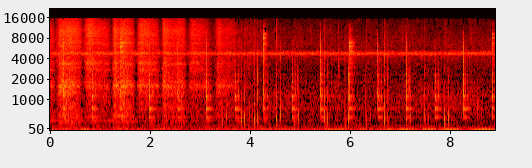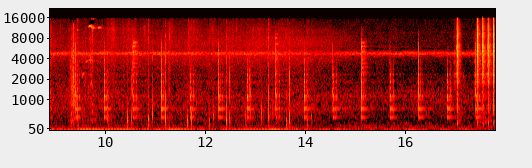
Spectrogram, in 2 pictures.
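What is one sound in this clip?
Footsteps tread steadily across a creaky wooden floor.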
